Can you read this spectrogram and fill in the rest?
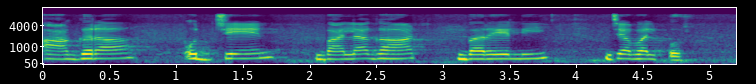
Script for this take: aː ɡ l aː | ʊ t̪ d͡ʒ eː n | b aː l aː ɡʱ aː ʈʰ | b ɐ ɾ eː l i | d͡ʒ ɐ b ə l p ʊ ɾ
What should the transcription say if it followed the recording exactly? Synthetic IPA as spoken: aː ɡ ɾ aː | ʊ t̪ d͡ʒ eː n | b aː l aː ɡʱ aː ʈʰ | b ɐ ɾ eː l i | d͡ʒ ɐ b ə l p ʊ ɾ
